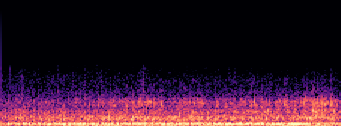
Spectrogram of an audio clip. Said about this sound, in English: Start this car. Keep on going, and don't look back.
